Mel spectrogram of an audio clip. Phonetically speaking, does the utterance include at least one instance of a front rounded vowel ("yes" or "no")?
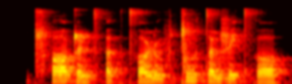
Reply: no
